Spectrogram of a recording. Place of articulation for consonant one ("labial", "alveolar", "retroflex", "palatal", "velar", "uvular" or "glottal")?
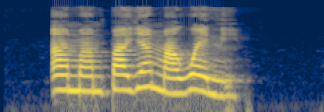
labial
